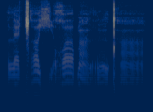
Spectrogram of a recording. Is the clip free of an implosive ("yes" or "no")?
no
